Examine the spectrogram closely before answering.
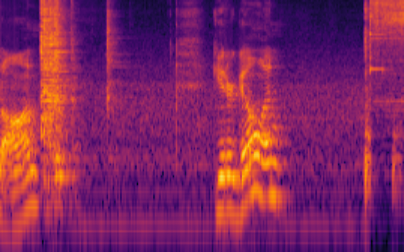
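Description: A metal lid clinks onto a steel tank.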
